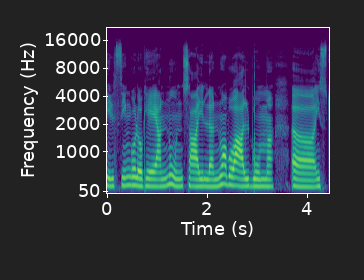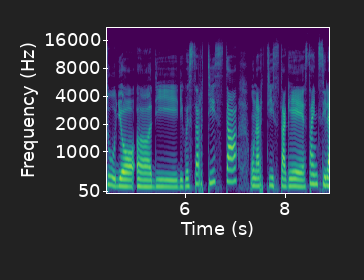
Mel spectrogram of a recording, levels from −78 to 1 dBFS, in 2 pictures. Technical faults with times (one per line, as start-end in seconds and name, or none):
2.78-2.98 loud pop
